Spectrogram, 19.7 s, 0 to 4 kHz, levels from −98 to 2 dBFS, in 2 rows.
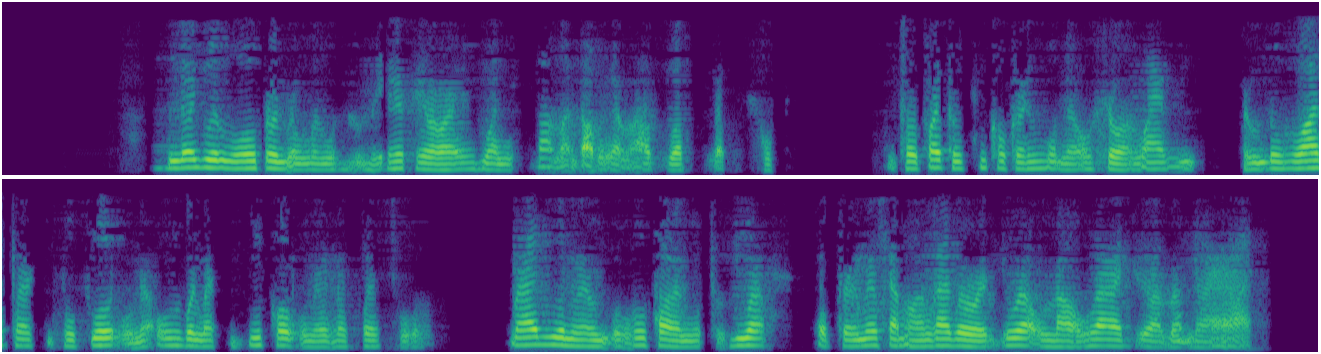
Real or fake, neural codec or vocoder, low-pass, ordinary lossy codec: fake; codec, 16 kHz, 0.5 kbps, FreqCodec, larger model; 3.6 kHz; AAC, 16 kbps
